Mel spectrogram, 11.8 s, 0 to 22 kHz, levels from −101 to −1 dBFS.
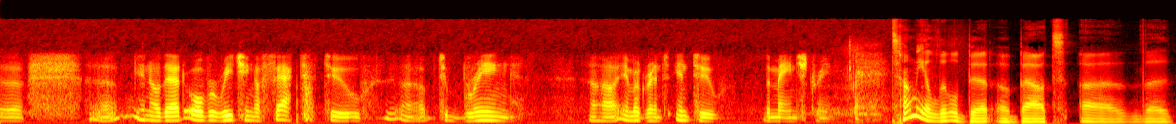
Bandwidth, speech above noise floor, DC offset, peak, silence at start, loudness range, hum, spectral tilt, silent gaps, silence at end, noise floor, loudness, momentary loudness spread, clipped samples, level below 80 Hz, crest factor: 11.5 kHz; 24 dB; under 0.1%; -4 dBFS; 0 s; 4 LU; none; -5.5 dB/octave; none; 0.05 s; -50 dBFS; -26 LUFS; 12 LU; under 0.1%; -56 dBFS; 22 dB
